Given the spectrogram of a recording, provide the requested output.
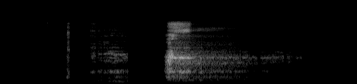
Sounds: Sigh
